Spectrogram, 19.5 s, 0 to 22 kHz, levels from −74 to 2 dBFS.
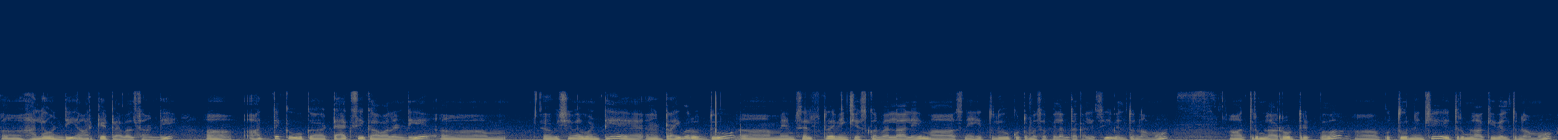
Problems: background conversations at intervals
